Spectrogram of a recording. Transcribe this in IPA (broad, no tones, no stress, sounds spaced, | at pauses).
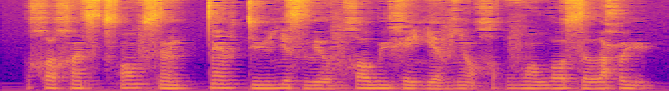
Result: χ ʊ χ ə̃ s t͡sʼ ɔ̃ v s ə̃ lʲ tː ɛ̃ v t y ʎ ə s lʲ ɤ v χ ɔ w y x e ʎ ɛ v ʎ ɔ̃ χ | v ɔ̃ w ɔ s ɤ ħ y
